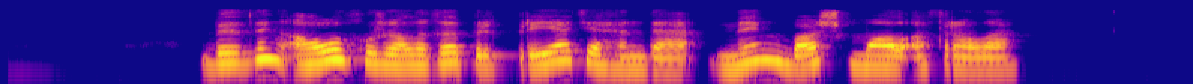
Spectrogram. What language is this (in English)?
Bashkir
